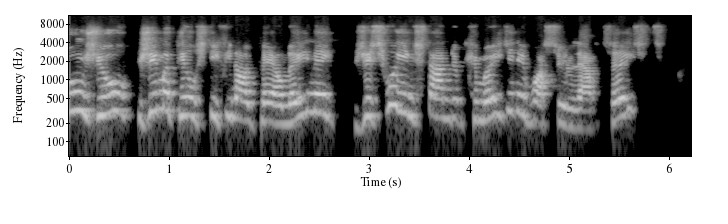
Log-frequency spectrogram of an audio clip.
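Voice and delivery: French in a Brummie accent. A stand-up comedian showing off accents speaks french in a brummie accent. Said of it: "I'm learning German with a West Country accent".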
